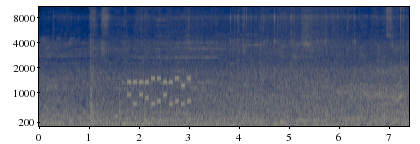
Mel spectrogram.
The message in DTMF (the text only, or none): 02083602616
